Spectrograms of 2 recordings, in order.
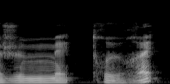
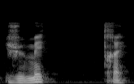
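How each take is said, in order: First: Mettre-rai slowly split into syllables; mettre-rai with an extra "re" drawn out; wrong form mettre-rai. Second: Mettrai in two slow halves, met-trai; correct form mettrai. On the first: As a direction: sound out "mettre", then add a separate "rai". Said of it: "on ne dit pas". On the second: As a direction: pause inside mettrai, no extra syllable. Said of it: "mais je mettrai". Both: Shown as a demonstration.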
